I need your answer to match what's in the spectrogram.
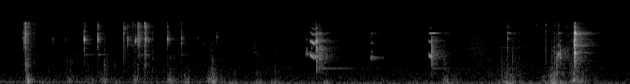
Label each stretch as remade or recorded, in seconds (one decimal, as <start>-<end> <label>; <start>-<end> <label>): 0.0-4.9 recorded; 4.9-5.6 remade; 5.6-6.3 recorded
